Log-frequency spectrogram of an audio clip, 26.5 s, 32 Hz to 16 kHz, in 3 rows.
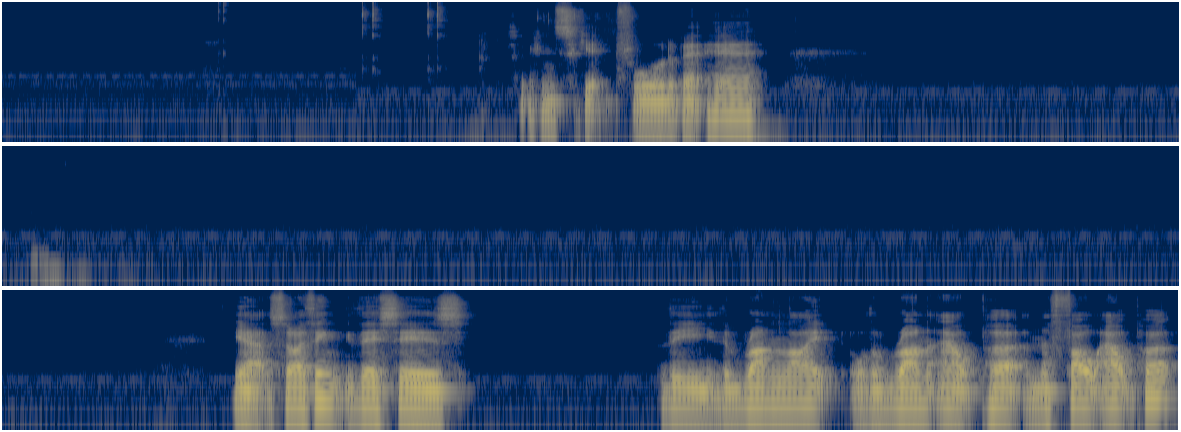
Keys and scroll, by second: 0.8 Escape, 2.4 Up, 4.5 ctrl+c, 4.5 ctrl+v, 5.7-6.5 typing, 20.0 ctrl+c, 20.1 ctrl+v, 26.0 Escape, 26.2 Return.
